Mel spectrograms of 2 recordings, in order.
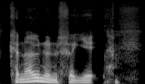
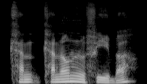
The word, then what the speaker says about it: Kanonenfieber: It's Kanonenfieber. It's a German band. Kanonenfieber. Kanonenfieber.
